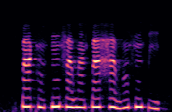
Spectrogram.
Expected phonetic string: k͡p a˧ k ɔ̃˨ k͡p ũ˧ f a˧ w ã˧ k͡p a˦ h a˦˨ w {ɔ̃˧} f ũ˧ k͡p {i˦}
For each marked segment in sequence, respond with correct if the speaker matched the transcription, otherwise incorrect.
correct, incorrect: i˨

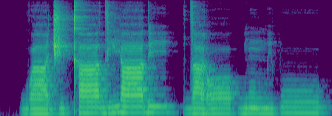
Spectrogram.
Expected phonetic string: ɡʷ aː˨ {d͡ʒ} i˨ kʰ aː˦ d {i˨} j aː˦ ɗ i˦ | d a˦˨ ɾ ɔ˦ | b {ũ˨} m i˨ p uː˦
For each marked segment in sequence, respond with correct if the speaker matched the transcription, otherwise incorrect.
correct, incorrect: i˨˦, correct

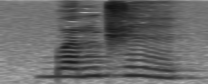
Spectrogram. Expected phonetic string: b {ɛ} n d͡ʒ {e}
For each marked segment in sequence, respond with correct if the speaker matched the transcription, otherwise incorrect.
correct, incorrect: i

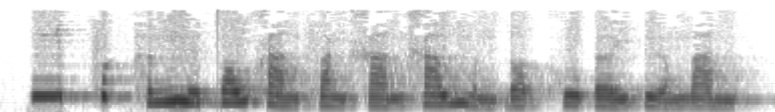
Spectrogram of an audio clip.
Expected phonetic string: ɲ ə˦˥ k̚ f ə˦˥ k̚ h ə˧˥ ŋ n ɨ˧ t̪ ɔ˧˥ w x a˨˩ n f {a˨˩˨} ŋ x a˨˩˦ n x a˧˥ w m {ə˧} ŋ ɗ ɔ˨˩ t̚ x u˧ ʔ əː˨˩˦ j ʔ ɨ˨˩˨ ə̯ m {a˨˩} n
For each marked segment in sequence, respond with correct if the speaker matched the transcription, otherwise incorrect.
incorrect: a˨˩, incorrect: ə˨˩˨, correct

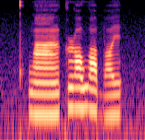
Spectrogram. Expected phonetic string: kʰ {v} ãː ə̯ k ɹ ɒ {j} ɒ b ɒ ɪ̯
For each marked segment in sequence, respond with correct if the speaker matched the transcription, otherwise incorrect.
incorrect: w, incorrect: w

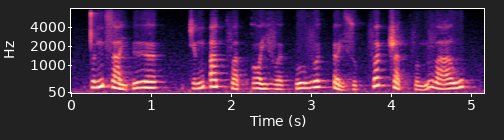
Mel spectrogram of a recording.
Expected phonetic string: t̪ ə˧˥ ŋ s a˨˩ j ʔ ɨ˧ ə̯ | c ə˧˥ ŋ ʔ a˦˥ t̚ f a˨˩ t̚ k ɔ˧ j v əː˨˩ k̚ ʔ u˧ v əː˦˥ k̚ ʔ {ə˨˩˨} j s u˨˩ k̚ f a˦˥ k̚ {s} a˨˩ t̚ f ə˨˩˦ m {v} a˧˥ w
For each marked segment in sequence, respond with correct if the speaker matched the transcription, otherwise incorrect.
correct, incorrect: ʂ, correct

